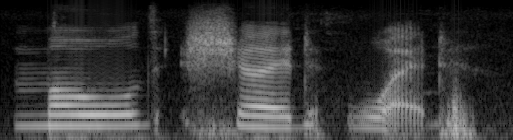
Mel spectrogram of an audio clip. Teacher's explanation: Mold, we pronounce the L. In should and would, we do not, it's silent.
